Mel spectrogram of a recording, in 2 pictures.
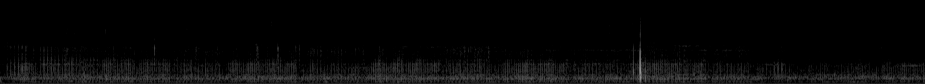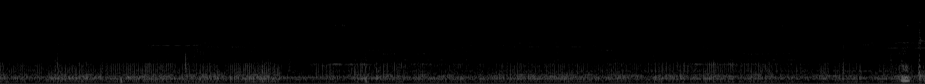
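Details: Eight-week-old female kitten purring steadily while teething on a baby blanket; low, even rumbling throughout, with one sharp click near the middle.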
